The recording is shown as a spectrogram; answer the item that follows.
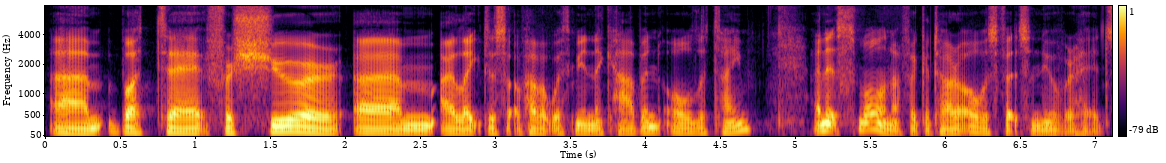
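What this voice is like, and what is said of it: Scottish accent. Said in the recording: “your charming Scottish accent”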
